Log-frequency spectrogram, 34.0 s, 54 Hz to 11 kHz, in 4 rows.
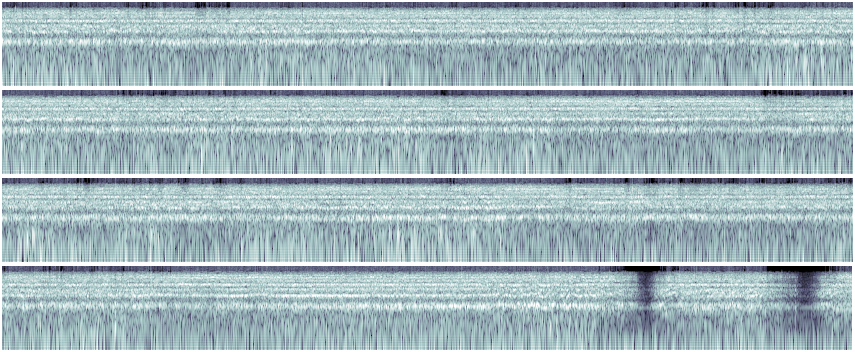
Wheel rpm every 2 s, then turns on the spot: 230, 230, 230, 230, 230, 230, 230, 230, 230, 230, 230, 220, 230, 230, 220, 200, 120.
none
